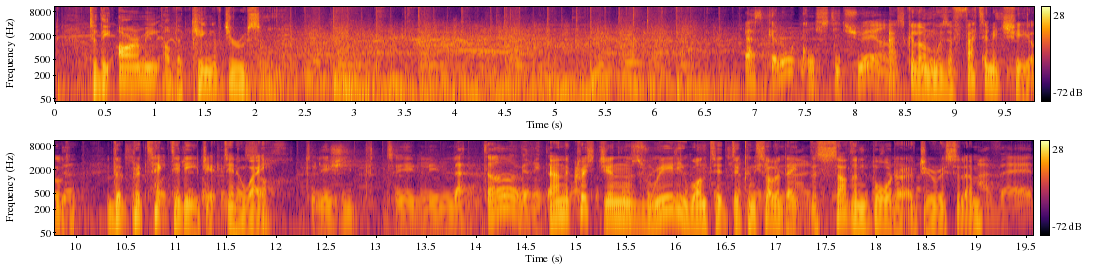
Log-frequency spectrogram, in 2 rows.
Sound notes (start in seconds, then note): 2.8 dramatic music; 5.2 distant shouting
